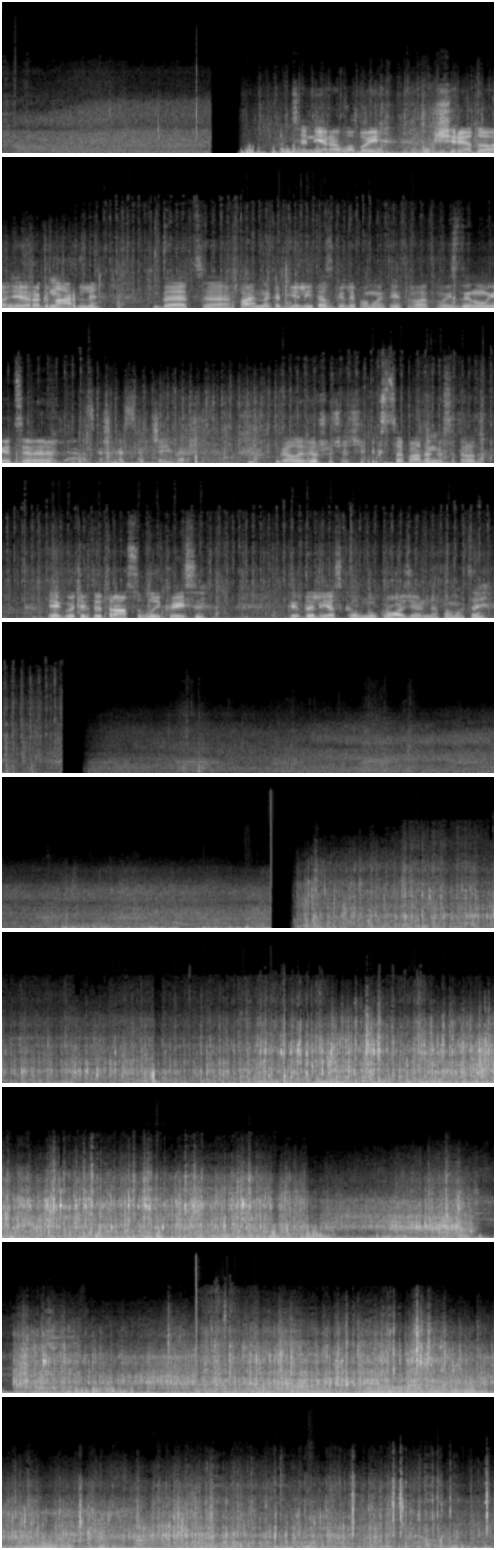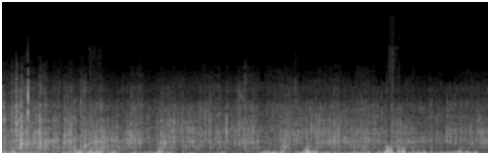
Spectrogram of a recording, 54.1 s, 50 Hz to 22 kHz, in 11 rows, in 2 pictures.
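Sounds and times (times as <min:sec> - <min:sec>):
wind buffeting microphone: 0:01.9 - 0:20.3, 0:24.9 - 0:27.3, 0:28.3 - 0:54.0
bike rattling and clicking: 0:03.0 - 0:20.3, 0:27.5 - 0:54.0.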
